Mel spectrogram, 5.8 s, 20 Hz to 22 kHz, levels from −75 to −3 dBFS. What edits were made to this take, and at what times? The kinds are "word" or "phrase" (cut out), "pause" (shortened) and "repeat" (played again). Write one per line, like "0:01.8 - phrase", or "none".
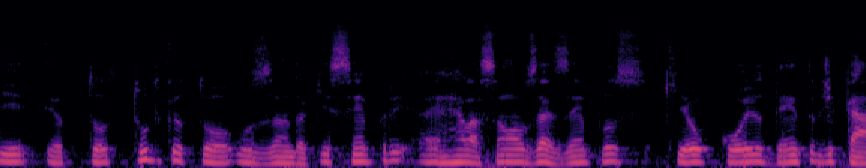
0:04.4 - pause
